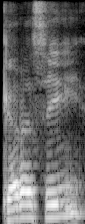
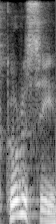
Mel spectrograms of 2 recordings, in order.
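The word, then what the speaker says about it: كرسي: I mean, it's kursi, not karasi.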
